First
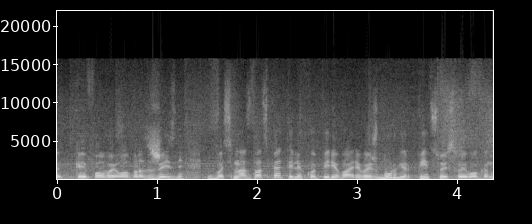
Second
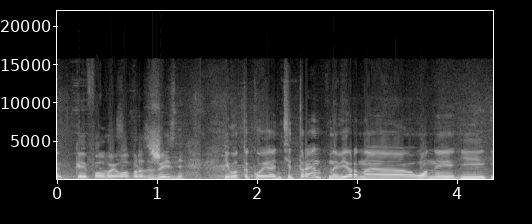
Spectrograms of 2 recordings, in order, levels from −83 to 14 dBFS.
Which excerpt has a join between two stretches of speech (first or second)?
first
